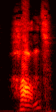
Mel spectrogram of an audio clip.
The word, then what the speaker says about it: hand: the scelt and uh the Dutch word for hand is hunt spelled the same only pronounced differently and Von is a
